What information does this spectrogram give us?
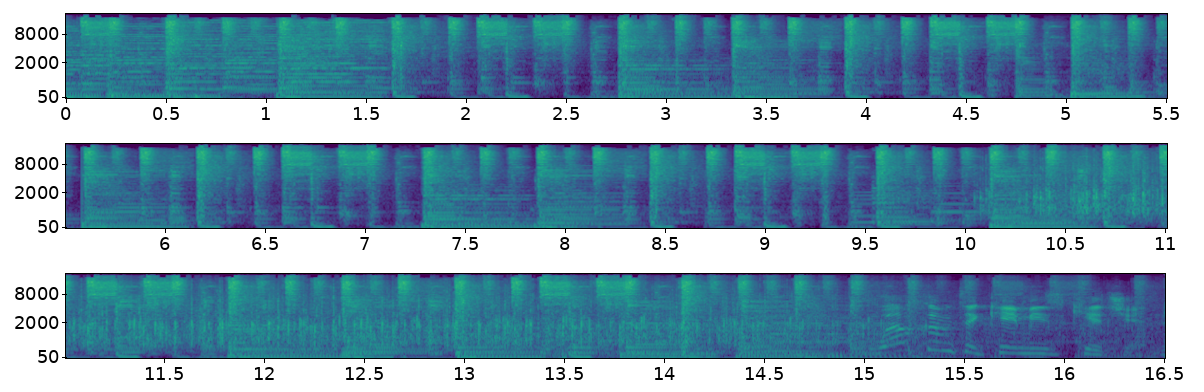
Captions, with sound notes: (upbeat music continues) (audience applauds) - Welcome to "Kimmie's Kitchen."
